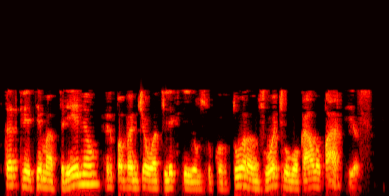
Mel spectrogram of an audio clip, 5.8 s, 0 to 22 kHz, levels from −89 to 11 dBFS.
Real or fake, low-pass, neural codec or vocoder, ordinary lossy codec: real; 7.2 kHz; none; AAC, 16 kbps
